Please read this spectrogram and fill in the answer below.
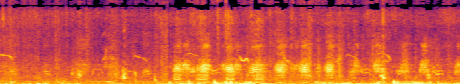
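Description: Penned ducks and other poultry calling, with a quick run of duck quacks, about four or five a second, starting a little under two seconds in; scattered low thumps.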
